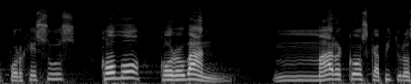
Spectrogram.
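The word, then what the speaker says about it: קרבן: aquí se pronuncia en el hebreo, allí está pronunciado por Jesús como corbán.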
